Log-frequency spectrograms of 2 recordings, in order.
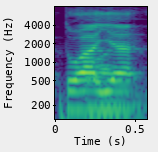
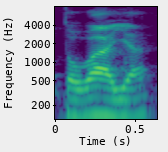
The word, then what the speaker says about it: toalla: parece bastante absurdo que alguien no pueda pronunciar toalla y que se termine aceptando toballa.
